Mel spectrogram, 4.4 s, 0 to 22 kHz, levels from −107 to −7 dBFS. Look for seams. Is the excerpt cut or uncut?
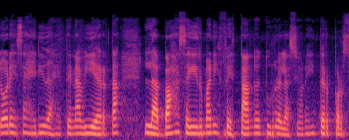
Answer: uncut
